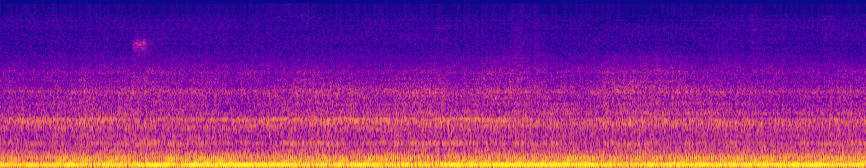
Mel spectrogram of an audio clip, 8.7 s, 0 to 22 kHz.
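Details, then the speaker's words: Kawasaki ZZR1400, about 28,900 km, after repairing a loud clutch-side rattle linked to a dented clutch basket: steady, even idle with a smooth low beat and no rattle or ticking; noise gone, normal idle. "is gone she's gone the noise is she's gone Amazing this this is so easy"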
